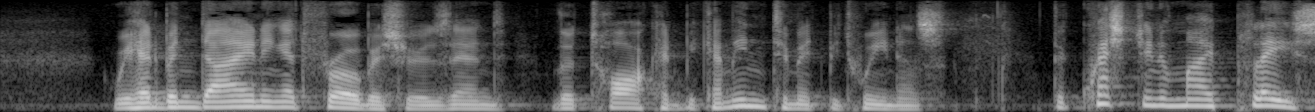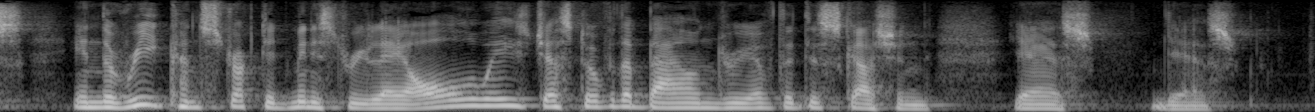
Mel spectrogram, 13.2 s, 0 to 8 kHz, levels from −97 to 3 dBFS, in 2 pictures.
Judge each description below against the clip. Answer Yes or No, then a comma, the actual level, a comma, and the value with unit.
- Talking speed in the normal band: Yes, average, 150 wpm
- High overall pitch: No, low, 130 Hz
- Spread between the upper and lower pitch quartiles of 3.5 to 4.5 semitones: No, wide, 5.5 semitones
